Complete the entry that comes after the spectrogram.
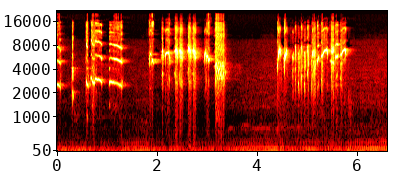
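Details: Orange-headed thrush song used as a lure to make other birds sing: high, sharp whistled notes and wavering phrases in quick bursts, broken by short pauses, with a low hum underneath.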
